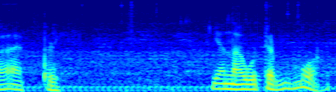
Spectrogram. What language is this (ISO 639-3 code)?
por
